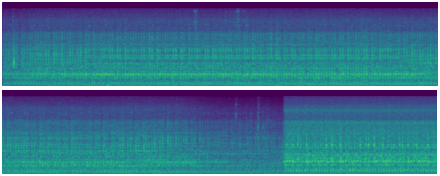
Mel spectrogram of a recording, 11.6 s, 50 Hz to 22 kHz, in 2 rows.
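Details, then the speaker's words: 2016 Honda Pilot III, J30A9 V6, cold idle: fairly strong steady knock about three times a second from faulty timing belt tensioner; disappears after 2–3 minutes warm-up, returns after 3–4 hours off; fixed by tensioner replacement. "Вот такой достаточно сильный стук. И слышится он, пока двигатель ещё не прогрет."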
